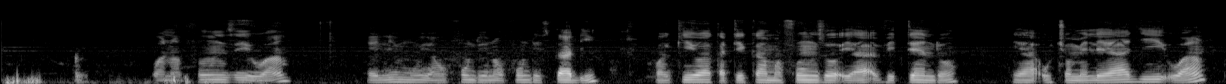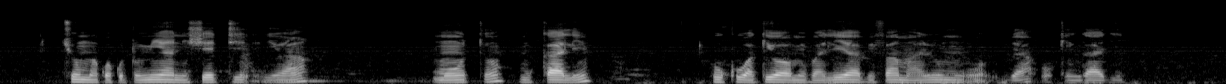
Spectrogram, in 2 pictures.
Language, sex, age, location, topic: Swahili, male, 18-24, Dar es Salaam, education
